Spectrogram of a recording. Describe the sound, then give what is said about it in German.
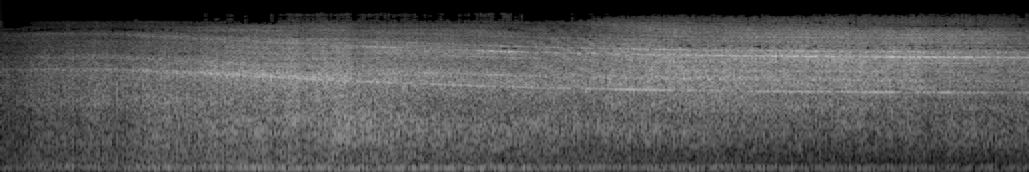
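A Swedish Gripen fighter jet roars loudly and steadily as it takes off on a test flight, a dense rumbling thunder with a high whine sliding slowly downward over it, sustained for the whole stretch with no voices. “Sogenannte Planespotter, Flugzeugfans mit riesigen Teleobjektiven an den Fotoapparaten, hat es einen Pistenrand für das beste Bild, wenn der Gripen losdonnert.”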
